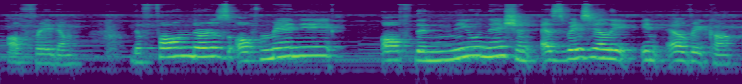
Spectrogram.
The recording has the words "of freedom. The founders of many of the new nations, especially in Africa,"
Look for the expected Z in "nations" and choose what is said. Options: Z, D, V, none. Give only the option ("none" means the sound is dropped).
none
